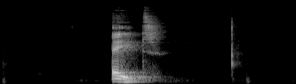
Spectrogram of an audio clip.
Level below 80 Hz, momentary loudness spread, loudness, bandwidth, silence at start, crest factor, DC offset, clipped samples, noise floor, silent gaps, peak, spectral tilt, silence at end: -66 dBFS; 22 LU; -20 LUFS; 16 kHz; 1.1 s; 24 dB; under 0.1%; under 0.1%; -79 dBFS; none; -2 dBFS; -4 dB/octave; 0.6 s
